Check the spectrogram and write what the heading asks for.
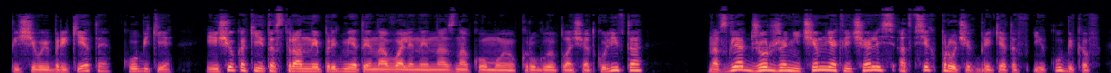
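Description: Male audiobook narrator, steady and measured, mid-range voice, dry close mic. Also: mid-range voice, no room sound. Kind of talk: scripted narration.

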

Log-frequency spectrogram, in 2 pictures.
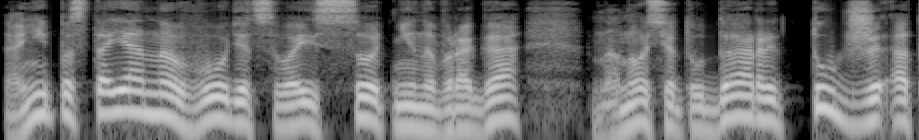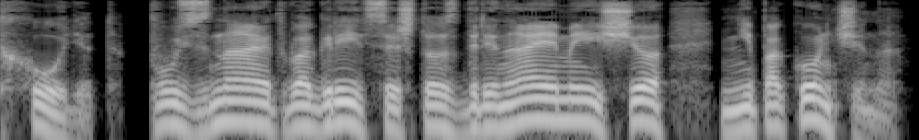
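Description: A man reading a war story aloud in measured scripted narration, dropping to a hush for whispered lines. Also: medium pitch, lively intonation, no room sound, studio quality. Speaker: audiobook narrator.

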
